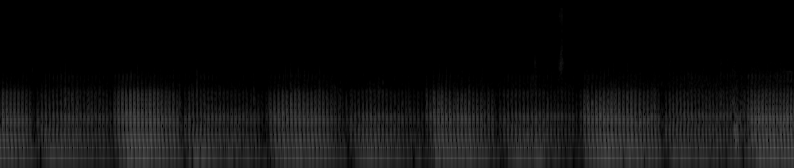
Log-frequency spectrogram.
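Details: Purring kittens on a typical morning as they wake their owner, a continuous throaty vibration rising and falling in regular breaths under a second apart, with a couple of faint high ticks.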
